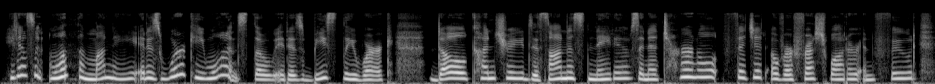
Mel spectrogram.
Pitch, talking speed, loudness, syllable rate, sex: 265 Hz, 165 wpm, -16 LUFS, 4.6 syllables/s, female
